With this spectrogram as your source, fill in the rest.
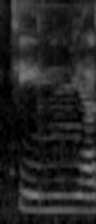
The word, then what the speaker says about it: Tignanello: Tignanello. So G-N. Yes. So Gnanello. Tignanello.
